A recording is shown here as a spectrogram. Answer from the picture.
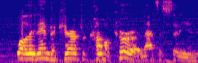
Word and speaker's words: Kamakura: And I am probably butchering the pronunciation of Kamakura. Uh, but generally they pronounce all the vowels. So, Kamakura, I think that's right.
